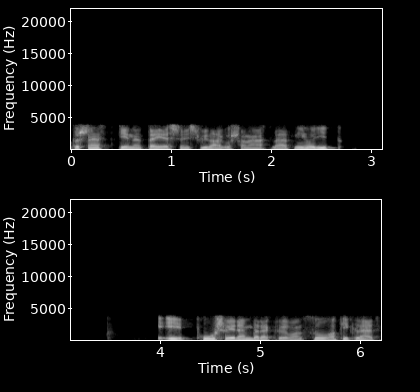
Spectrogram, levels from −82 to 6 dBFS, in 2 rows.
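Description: Throughout, the speech runs through the AMR narrowband mobile codec, rebuilt frame by frame from a vocal-tract model and a few pulses. Nothing passes above 3.8 kHz, so it sounds boxed-in, with a plainly buzzy, synthetic edge that fits a mid-rate mode near 10.2 kbps.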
